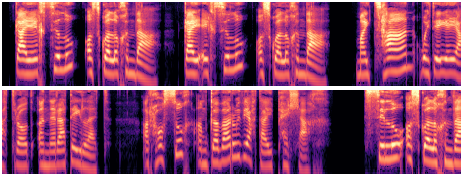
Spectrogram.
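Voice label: Welsh female system announcement Welsh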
